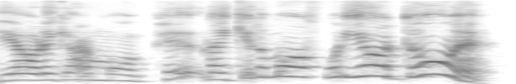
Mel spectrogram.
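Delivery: put-on high, tearful begging through crying. Retelling pleading with family to stop a brother's pills: retelling own crying plea. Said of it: "And I'm crying and stuff".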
